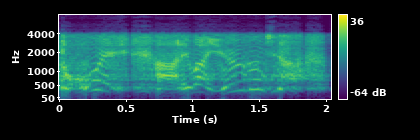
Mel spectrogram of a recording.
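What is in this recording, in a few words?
Japanese player killed ally mood low; War Thunder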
